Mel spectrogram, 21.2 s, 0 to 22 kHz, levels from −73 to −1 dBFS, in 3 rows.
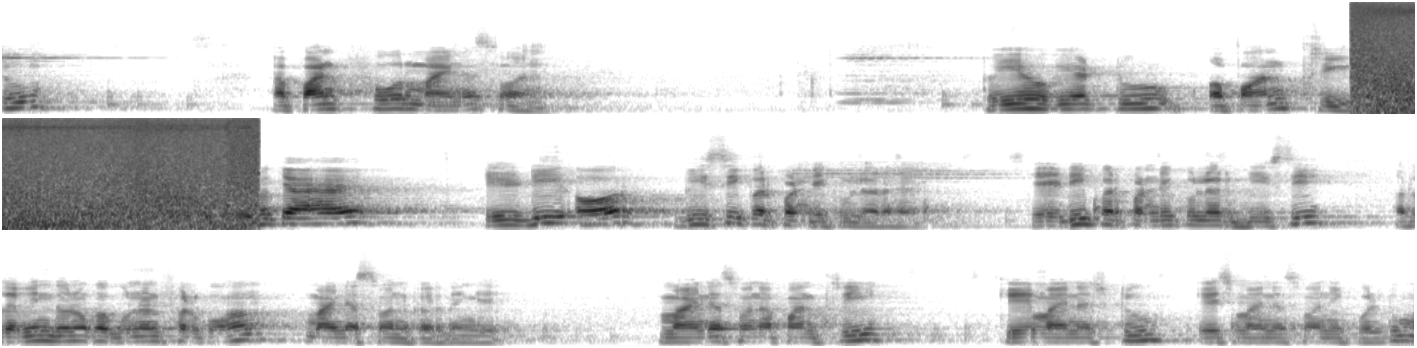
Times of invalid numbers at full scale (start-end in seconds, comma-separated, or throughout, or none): none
